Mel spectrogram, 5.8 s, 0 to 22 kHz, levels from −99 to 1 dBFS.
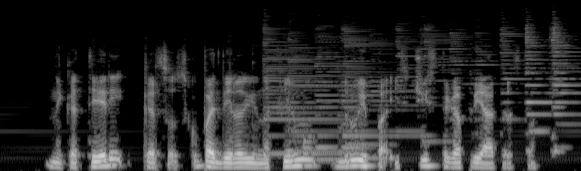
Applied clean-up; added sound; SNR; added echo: classical method spectral subtraction.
